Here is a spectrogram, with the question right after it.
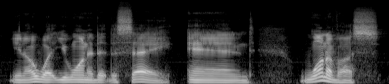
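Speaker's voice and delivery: normal talking voice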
